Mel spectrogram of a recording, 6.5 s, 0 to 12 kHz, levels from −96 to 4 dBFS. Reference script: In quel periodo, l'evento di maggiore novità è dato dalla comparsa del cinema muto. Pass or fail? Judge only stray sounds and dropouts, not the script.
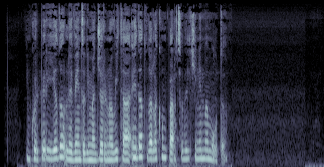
pass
